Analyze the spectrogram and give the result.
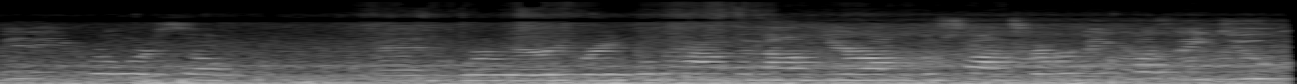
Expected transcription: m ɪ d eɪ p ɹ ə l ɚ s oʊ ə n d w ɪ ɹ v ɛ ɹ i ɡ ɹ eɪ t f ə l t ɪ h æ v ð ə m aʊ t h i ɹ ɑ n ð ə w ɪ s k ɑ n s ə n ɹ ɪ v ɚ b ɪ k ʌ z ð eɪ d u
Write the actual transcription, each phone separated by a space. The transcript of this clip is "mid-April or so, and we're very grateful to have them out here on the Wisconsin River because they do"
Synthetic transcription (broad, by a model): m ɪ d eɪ ɹ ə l ɚ s oʊ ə n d w ɪ ɹ v ɛ ɹ i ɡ ɹ eɪ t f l t ɪ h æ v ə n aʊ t h i ɹ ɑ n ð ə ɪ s ɑ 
